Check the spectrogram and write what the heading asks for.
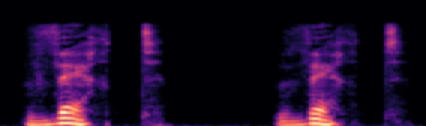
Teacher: So listen carefully. I don't say te, but it's t. Verte. Verte.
